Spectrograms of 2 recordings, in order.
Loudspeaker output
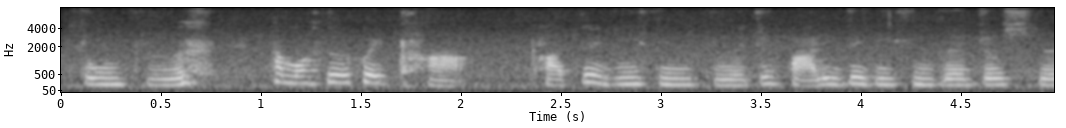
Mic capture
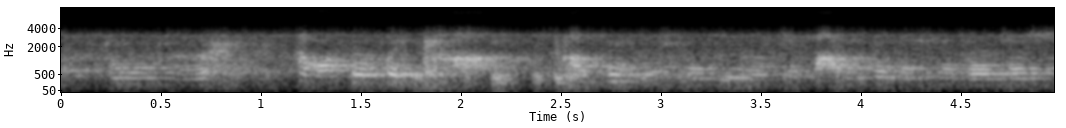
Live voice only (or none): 对的，不是不是我们能决定，这是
